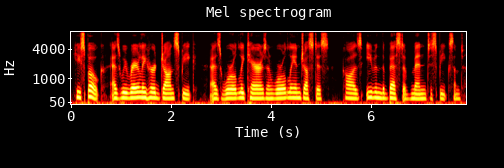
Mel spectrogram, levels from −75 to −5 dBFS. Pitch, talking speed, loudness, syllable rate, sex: 165 Hz, 165 wpm, -19 LUFS, 5.1 syllables/s, female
